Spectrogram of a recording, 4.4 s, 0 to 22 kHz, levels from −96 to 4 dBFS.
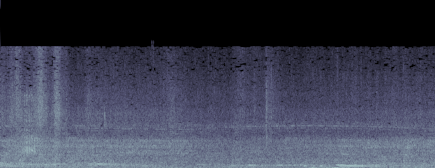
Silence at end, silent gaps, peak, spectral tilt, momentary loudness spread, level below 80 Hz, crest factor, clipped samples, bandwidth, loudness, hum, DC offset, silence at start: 0 s; none; -14 dBFS; -2.5 dB/octave; 8 LU; -42 dBFS; 16 dB; under 0.1%; 16 kHz; -31 LUFS; none; under 0.1%; 0 s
